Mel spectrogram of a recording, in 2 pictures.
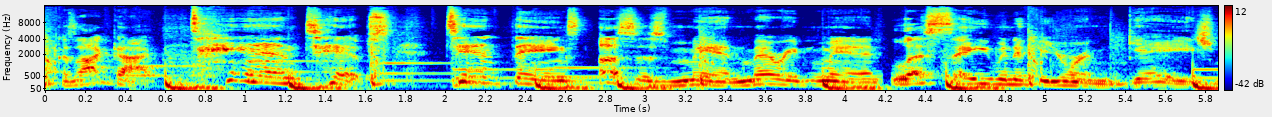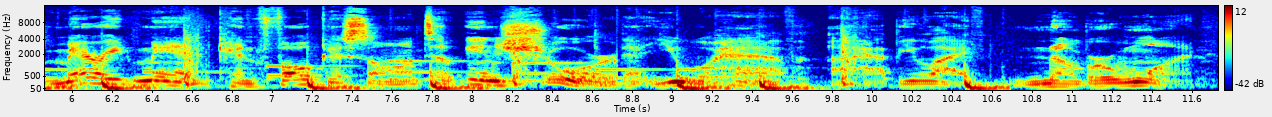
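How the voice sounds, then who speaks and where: Giving marriage tips in a casual to-camera vlog, an animated man with a mid-range voice talks over background music. He jokes and repeats lines from a small, bright room, with the camera close in front of him.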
